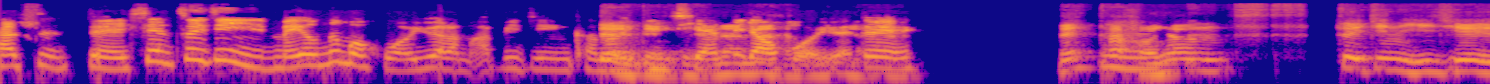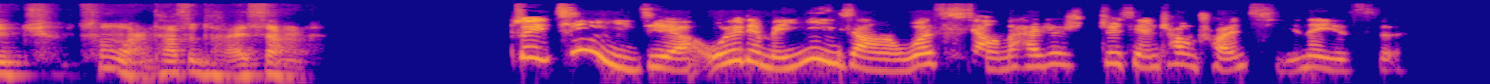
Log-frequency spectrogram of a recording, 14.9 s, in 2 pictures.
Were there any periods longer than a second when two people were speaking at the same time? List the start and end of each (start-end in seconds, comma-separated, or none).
3.0-4.6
